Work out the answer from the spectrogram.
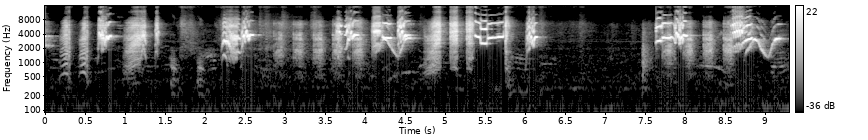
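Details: Javan myna singing in lively bursts: scratchy harsh notes, clicks and sharp whistles, with a quieter gap before a final run of looping whistled phrases.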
